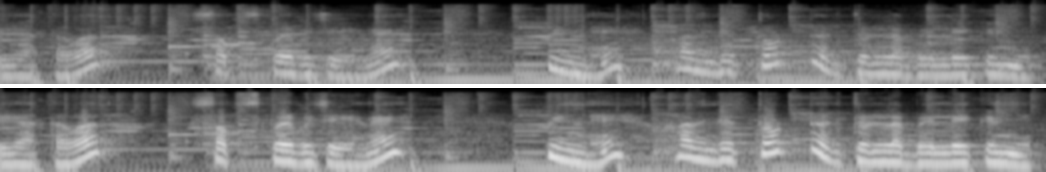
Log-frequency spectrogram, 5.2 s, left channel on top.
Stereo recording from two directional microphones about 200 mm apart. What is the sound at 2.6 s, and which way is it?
Music, centre (ahead or behind).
